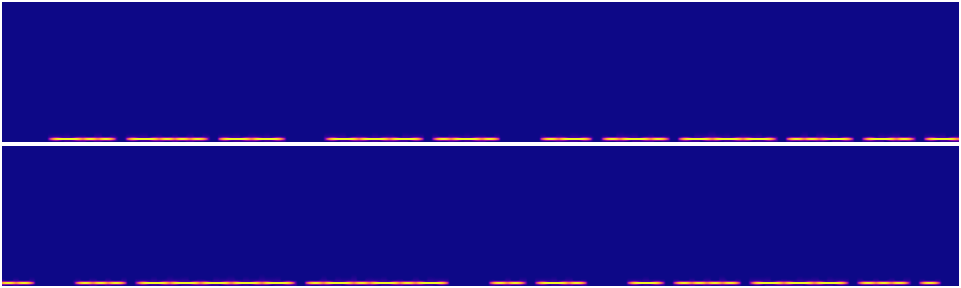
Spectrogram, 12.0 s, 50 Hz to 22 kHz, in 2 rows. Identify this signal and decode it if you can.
Morse code, heard as a keyed tone, about 25 wpm, 600 Hz. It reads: DBM OR AROUND S0. IN THOSE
